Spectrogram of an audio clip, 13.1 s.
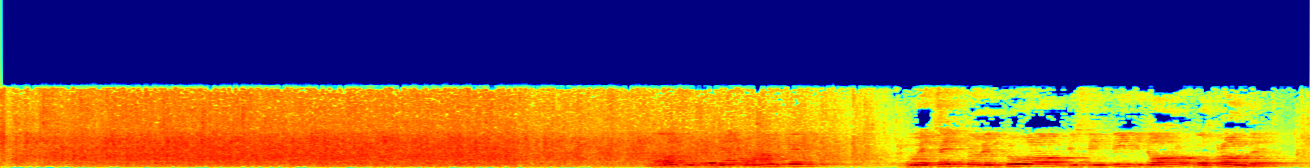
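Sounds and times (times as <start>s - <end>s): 
audience applause: 0.0s - 9.1s
speech: 7.1s - 8.2s, 9.1s - 12.8s.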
